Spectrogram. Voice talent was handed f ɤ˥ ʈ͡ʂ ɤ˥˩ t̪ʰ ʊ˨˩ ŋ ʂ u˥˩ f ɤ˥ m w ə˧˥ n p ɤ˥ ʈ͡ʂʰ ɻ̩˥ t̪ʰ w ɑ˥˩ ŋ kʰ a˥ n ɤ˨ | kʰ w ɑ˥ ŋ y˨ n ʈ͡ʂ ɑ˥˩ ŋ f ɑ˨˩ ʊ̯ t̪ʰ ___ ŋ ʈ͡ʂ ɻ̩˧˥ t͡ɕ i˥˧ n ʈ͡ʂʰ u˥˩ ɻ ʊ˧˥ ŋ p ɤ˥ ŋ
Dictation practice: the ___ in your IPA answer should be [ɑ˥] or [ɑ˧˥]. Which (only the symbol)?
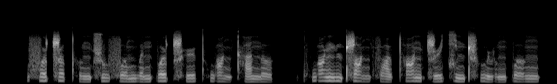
ɑ˥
